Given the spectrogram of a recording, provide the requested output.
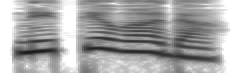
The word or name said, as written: ನಿತ್ಯವಿಧಿ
